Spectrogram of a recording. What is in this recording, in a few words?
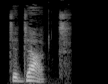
"deduct", English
